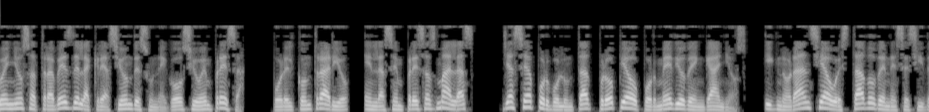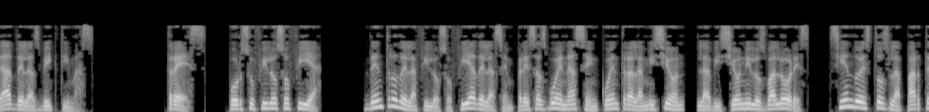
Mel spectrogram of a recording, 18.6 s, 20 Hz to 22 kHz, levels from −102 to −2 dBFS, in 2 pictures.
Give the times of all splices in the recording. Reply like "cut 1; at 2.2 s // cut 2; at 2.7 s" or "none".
cut 1; at 4.9 s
